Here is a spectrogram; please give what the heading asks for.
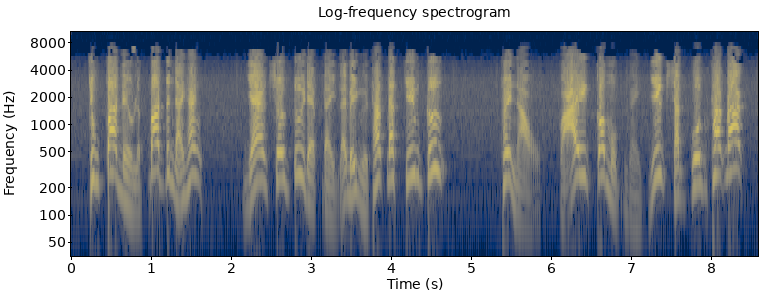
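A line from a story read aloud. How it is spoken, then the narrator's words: Loud proud shout. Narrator (Vietnamese): Mao Thập Bát hiên ngang đứng giữa pháp trường, quát lớn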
